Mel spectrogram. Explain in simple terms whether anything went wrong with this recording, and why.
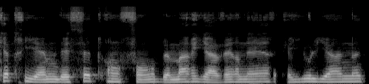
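Yes, two kinds of network fault can be heard in this speech.

Lost packet rebuilt from error correction: right after "des sept", at 1.53 s, and again from 2.41 to 2.63 s, chunks of the call went missing. The decoder replaced each one with a lower-quality backup copy sent in the next packet, so the sound never drops out but turns rougher and noisier.

Short concealed packet loss: from 1.57 to 1.61 s, about 20 ms of audio arrived too late to be played. The receiver filled the hole by stretching the preceding sound and then blending back into the real signal. This leaves a brief smear or wobble.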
